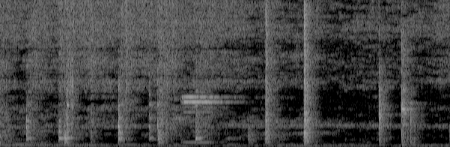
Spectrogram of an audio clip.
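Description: A spoon stirring and knocking against the metal side of a pressure cooker as chopped spinach is mixed into onion-tomato masala: about a dozen irregular sharp clicks and knocks, over a low steady hum.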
